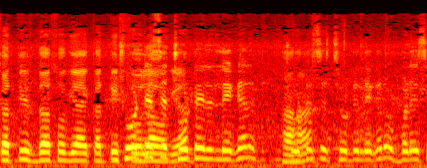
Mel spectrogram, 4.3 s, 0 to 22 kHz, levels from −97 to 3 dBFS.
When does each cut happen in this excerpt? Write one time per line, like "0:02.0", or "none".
none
